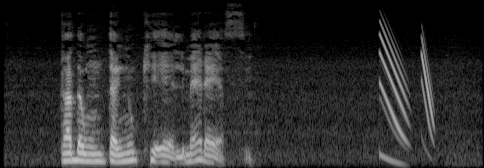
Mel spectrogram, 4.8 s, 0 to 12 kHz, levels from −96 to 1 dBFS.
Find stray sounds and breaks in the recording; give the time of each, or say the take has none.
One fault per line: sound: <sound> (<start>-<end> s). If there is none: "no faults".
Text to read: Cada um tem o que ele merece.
sound: chirp (3.8-4.4 s)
